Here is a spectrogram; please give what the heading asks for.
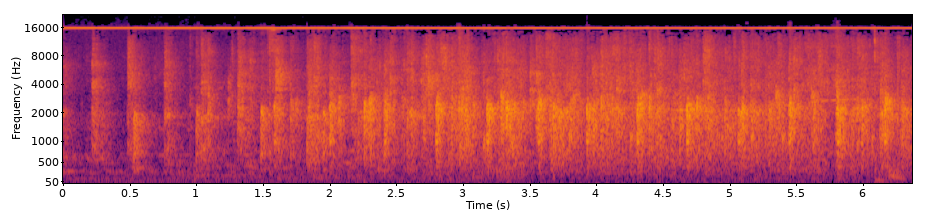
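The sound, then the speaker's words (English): Audience applause that opens with a few distinct claps, then swells into dense, steady clapping that continues at moderate level. “You know, thank you. Applause is very stimulating, but there's a falsity about it.”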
